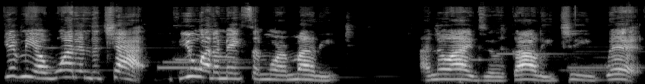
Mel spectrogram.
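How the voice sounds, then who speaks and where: A woman reading a picture book aloud to children as their teacher, expressive and exaggerated, coaxing them along with questions. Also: on the high side, normal speed, soft background music, poor audio.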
